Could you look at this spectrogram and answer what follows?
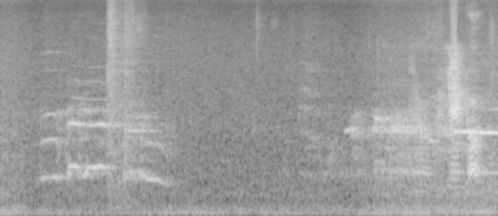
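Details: Common hill myna in Vietnam's Mekong Delta countryside imitating human speech: two bursts of voice-like, harmonic syllables, the first with falling tones, the second louder with a sharp high note, separated by quieter background hiss.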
